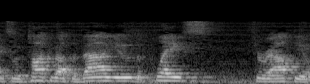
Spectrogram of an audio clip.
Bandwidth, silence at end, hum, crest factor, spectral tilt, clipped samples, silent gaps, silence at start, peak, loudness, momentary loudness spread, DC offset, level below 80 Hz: 8 kHz; 0 s; none; 14 dB; -7 dB/octave; under 0.1%; none; 0 s; -6 dBFS; -20 LUFS; 15 LU; under 0.1%; -50 dBFS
